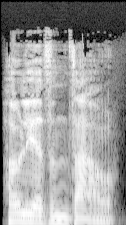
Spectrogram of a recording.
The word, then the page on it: holier than thou: British English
